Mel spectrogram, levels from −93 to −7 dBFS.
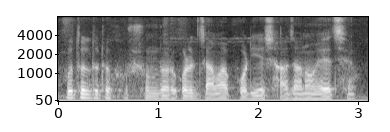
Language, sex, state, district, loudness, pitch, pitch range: Bengali, male, West Bengal, Cooch Behar, -18 LUFS, 100 Hz, 90-110 Hz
